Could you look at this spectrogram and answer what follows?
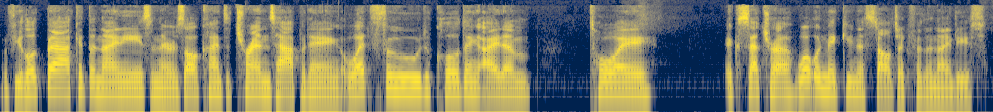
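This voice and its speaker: A woman's voice: deep voice, moderate pace, a little mellow, clean tone, no room sound. A woman with a Canadian accent hosting a podcast and asking questions in a casual interview style.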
